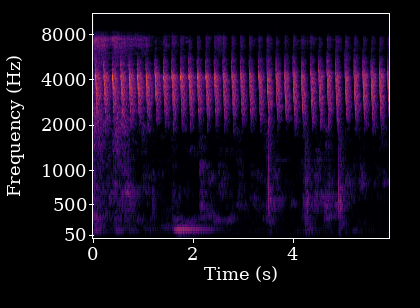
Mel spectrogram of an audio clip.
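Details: A bar-winged prinia in full 'klik' song, used to tutor cage birds, sharp high clicks repeated about three per second without break, with a short low hum early and scattered faint knocks.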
